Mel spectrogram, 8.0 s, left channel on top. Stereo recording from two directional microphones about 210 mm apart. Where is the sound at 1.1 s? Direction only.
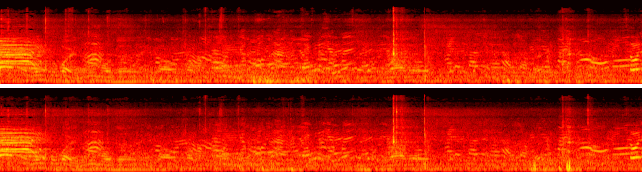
40° left (ahead or behind).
